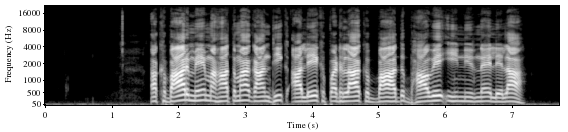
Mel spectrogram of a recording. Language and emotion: Maithili, neutral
